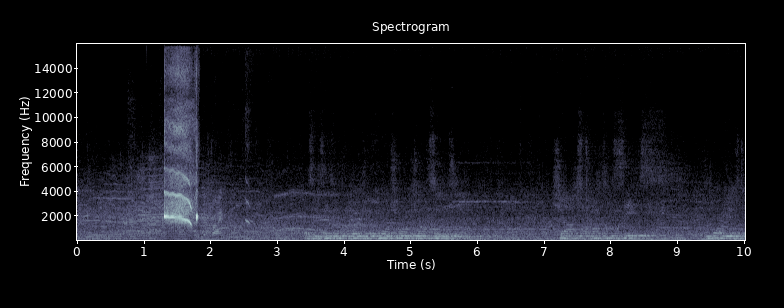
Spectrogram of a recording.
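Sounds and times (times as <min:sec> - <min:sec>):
faint crowd: 0:00.0 - 0:10.0
referee's whistle blast: 0:01.3 - 0:01.8
short whistle pip: 0:01.3 - 0:01.8.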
